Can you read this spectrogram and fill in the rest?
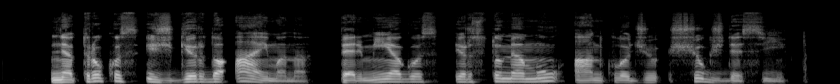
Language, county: Lithuanian, Utena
